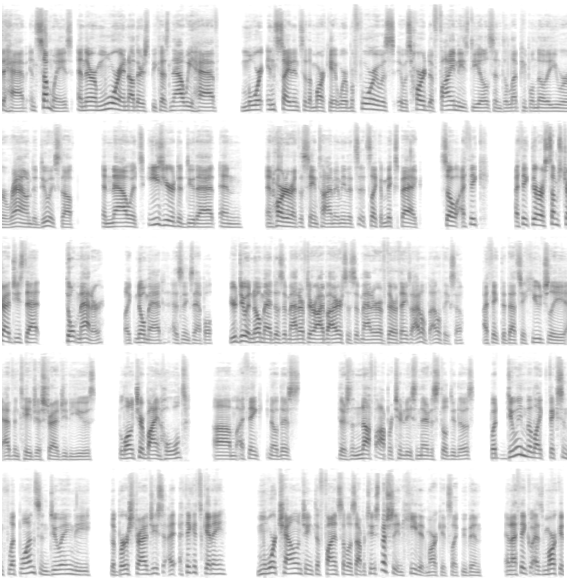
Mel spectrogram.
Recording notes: This was a live class recorded to give investors a solid qualitative overview of all the different real estate investing strategies. Madison, Wisconsin.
